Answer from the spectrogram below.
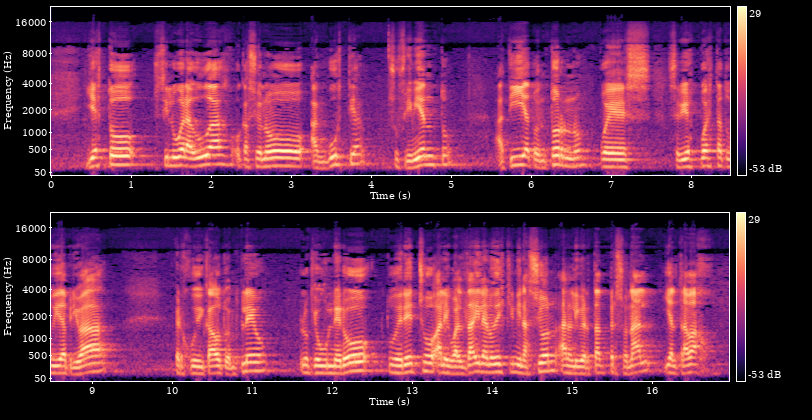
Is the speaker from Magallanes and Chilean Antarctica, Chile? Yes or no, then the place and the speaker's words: yes; Magallanes and Chilean Antarctica, Chile; en Magallanes, de donde vengo, el Cardenal Zamoré es muy importante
